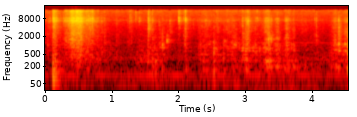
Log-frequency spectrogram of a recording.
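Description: Yellow rubber-gloved fingertips tap and scratch the walls and open lid of an empty, hollow Converse shoebox made of black-printed cardboard, while the wrapped shoes lie nearby untouched. The result is a quiet, dense patter of short, dull knocks and soft scratchy brushes with a low, hollow body and almost no ring.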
